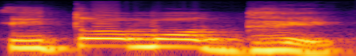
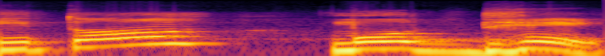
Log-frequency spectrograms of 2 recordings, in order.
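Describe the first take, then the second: First: Said in the usual way. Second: ইতোমধ্যে slowly, broken as ito-moddhe; syllable by syllable. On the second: Shown as a demonstration. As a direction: draw out ইতোমধ্যে with pauses between its parts. (ইতোমধ্যে, ধীরে টেনে ভেঙে ভেঙে) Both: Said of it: "এগুলা কিছু try করতে পারবো".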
